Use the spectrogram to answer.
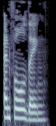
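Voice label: "unfolding", English, uk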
